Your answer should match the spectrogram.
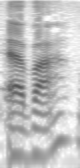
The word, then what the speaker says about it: Eva: My name is spelled E-V-A, Eva. Okay, pronounced Eva.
